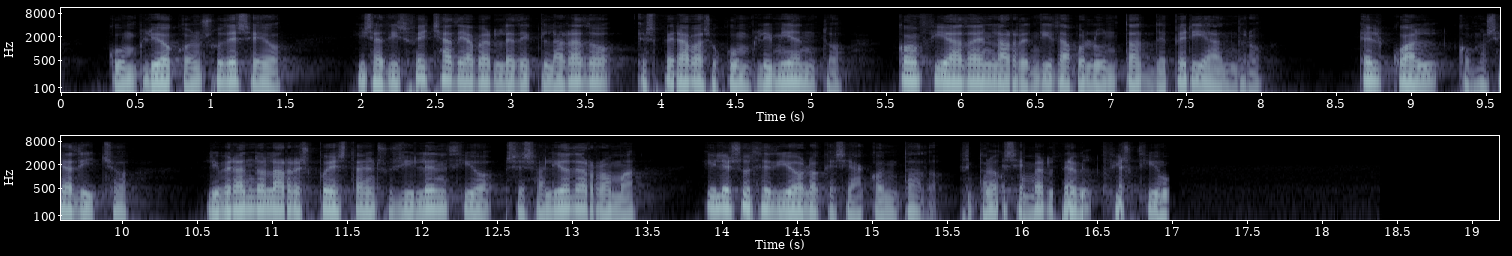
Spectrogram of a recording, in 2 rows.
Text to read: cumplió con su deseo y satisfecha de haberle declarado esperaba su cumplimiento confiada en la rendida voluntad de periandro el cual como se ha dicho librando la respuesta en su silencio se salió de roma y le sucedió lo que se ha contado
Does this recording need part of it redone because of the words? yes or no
yes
